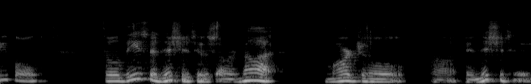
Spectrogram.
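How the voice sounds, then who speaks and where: This man has a fairly high pitch and a dark, mellow tone that is somewhat breathy. His intonation is lively. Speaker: activist and author presenting at a conference. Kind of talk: conference presentation.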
